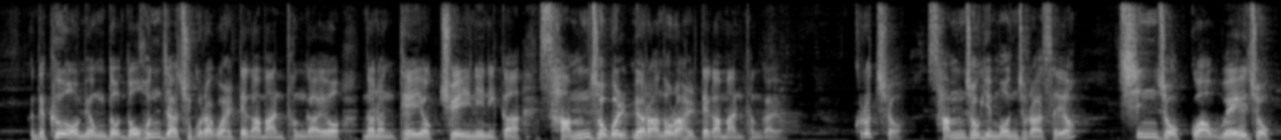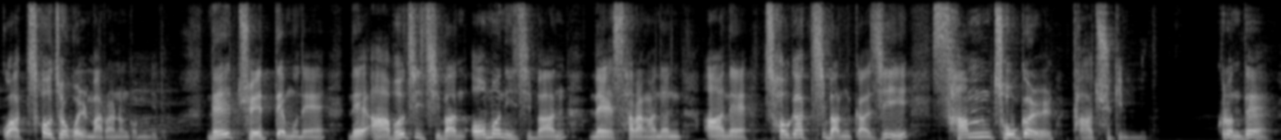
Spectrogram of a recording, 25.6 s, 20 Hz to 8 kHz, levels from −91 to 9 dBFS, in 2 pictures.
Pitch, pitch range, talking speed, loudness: 150 Hz, 135-185 Hz, 255 characters per minute, -25 LUFS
